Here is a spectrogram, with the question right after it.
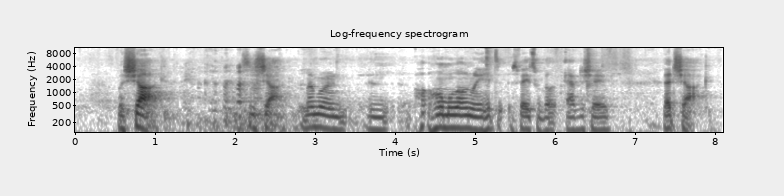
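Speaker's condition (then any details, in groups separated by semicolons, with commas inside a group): Parkinson's disease; Parkinson's onset age 41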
